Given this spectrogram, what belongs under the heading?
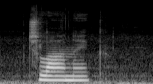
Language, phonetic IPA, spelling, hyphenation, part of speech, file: Czech, [ˈt͡ʃlaːnɛk], článek, člá‧nek, noun, Cs-článek.ogg
- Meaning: 1. article (text piece) 2. paper, article (scientific) 3. cell (of an electrical battery) 4. link (element of a chain)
